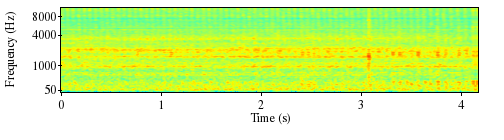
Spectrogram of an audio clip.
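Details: Maruti car idling unevenly with an irregular stumble, sharp pulses and a chuff-chuff exhaust with a bad smell; one cylinder misfiring from a failed ignition coil, found by pulling plugs one at a time.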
